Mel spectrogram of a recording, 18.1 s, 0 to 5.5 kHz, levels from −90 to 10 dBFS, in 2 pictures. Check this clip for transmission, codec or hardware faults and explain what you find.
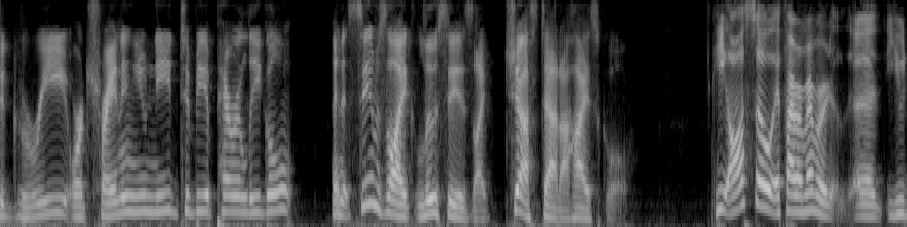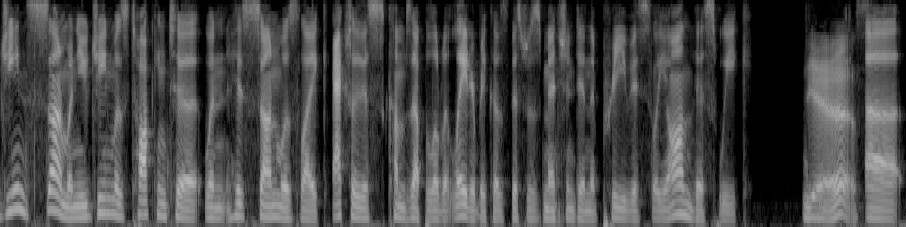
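No faults found in this speech recording.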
